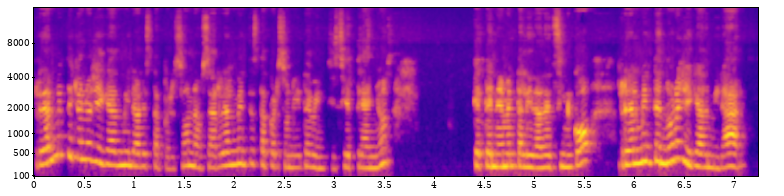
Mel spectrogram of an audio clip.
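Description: Mexican girl in her 20s ranting on her podcast, high voice, swears a lot, sarcastic, kinda muffled lo-fi audio. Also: expressive, fast talker. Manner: blunt, sarcastic, swears freely. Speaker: podcast host. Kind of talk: casual confessional monologue. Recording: dull lo-fi recording.

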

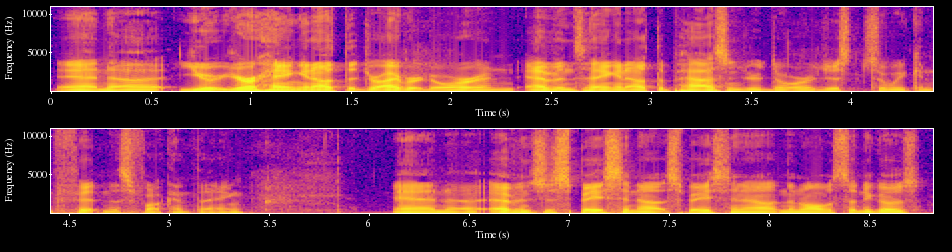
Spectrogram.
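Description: A man co-hosting a podcast who tells stories animatedly and swears often, acting out the other characters' lines loudly. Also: on the low side, fast, smooth, no room sound, clean studio sound. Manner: animated, profane storyteller who acts out other people's lines with loud outbursts. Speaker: podcast co-host. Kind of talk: casual chat, swapping road-trip stories.

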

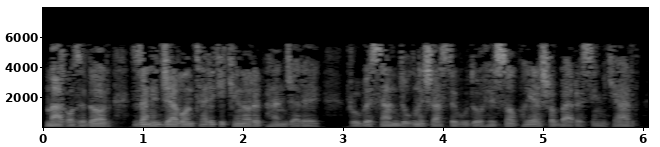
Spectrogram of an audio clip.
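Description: A man reading a novel aloud as narrator, in a steady, measured way. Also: very deep voice, husky. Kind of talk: audiobook narration. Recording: dull lo-fi recording.

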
